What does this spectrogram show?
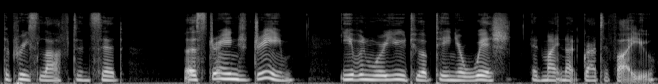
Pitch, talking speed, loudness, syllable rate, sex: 210 Hz, 180 wpm, -18 LUFS, 5.0 syllables/s, female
